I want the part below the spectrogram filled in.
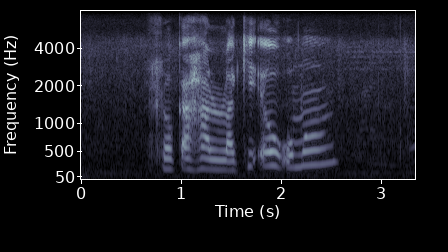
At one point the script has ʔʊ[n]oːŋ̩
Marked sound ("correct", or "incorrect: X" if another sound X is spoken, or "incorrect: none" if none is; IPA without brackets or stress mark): incorrect: m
